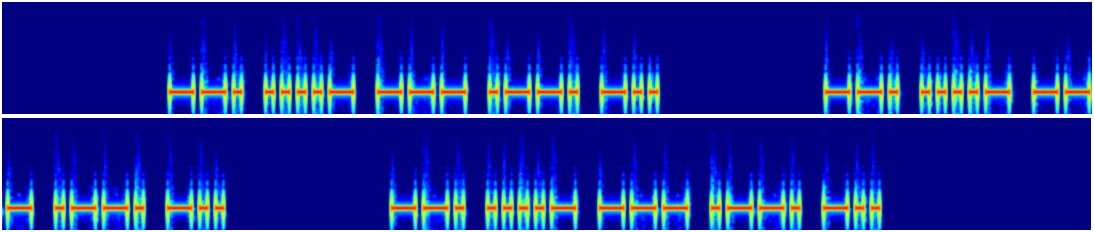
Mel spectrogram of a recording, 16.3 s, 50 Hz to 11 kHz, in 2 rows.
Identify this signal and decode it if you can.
Morse code, heard as a keyed tone, about 20 wpm, 700 Hz. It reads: G4OPD G4OPD G4OPD
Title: DXCC-100 Call Signs - 5 Characters - Repeated 3x - 20wpm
